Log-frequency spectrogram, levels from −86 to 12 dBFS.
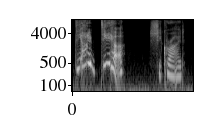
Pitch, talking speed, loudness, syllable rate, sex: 295 Hz, 100 wpm, -18 LUFS, 4.8 syllables/s, female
